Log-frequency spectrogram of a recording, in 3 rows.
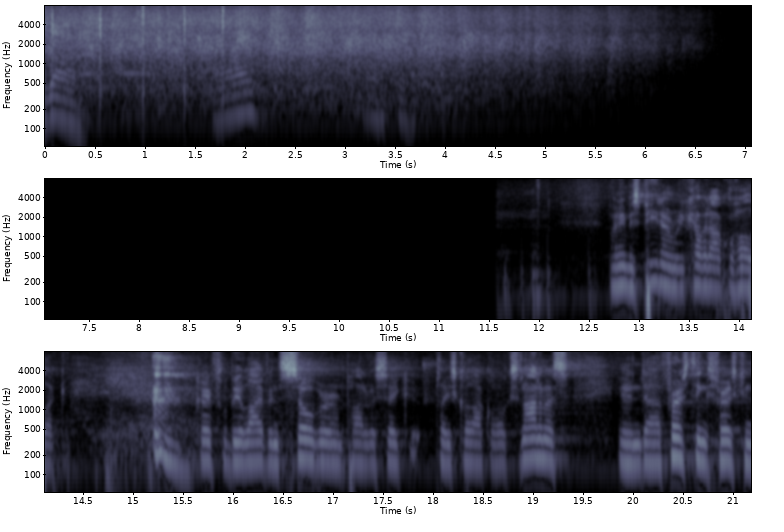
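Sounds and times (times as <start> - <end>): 
Alcoholics Anonymous meeting audience applauding: 0.0 - 6.6
speech: 12.7 - 21.1.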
